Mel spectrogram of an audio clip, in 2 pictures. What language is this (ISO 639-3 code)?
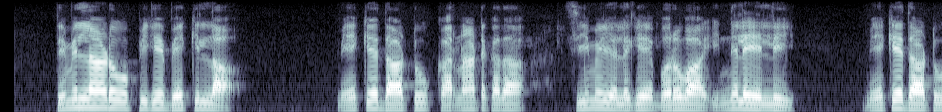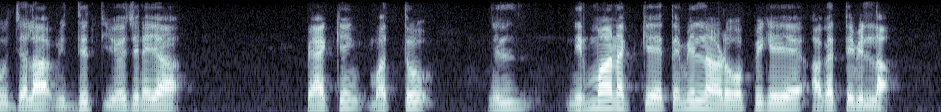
kan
